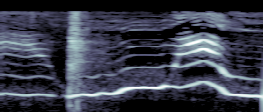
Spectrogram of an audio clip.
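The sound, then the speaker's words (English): A human voice imitates humpback whale song: a long, clear, wavering moan that swoops upward and slowly falls again, loud, broken once by a brief breathy burst early on. “does a good impression of a humpback whale.”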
